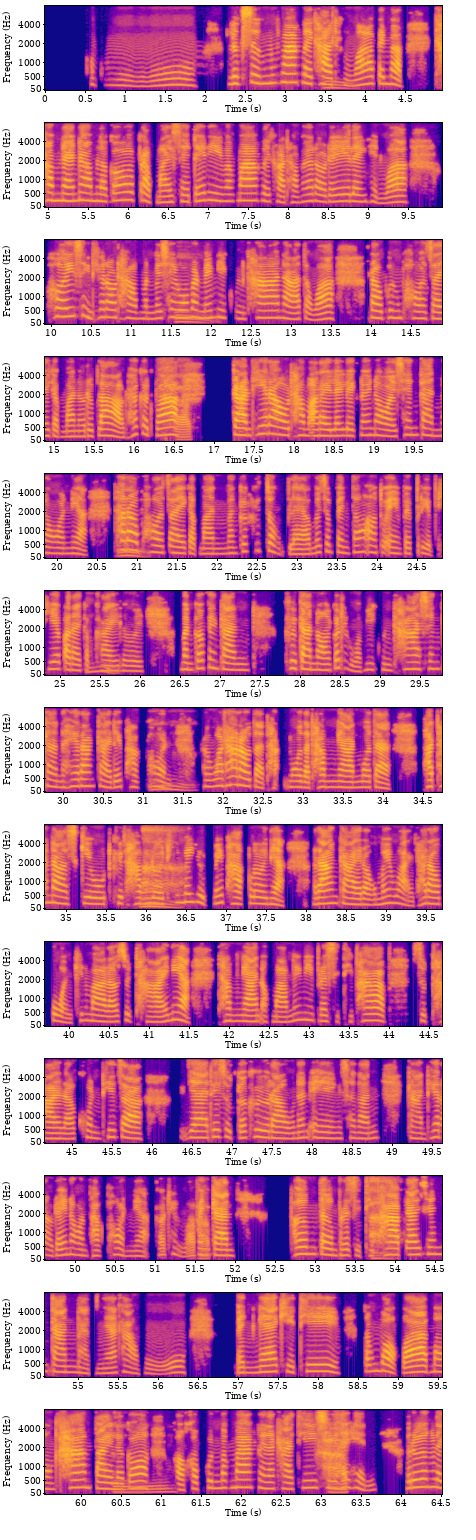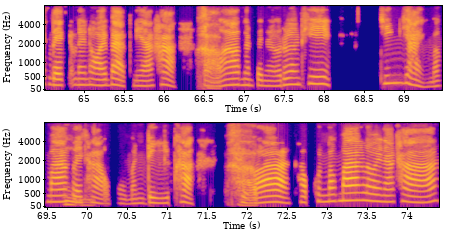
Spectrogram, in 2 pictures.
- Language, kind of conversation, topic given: Thai, advice, คุณควรใช้เวลาว่างในวันหยุดสุดสัปดาห์ให้เกิดประโยชน์อย่างไร?
- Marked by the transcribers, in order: other background noise; tapping; in English: "ดีป"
